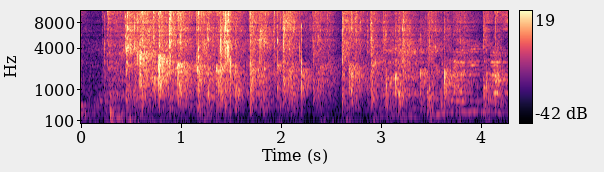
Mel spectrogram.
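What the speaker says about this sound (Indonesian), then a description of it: "terima kasih tepuk tangan" A classroom of students clapping their hands in applause, a close, dense patter of claps running for several seconds, mixed with voices.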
